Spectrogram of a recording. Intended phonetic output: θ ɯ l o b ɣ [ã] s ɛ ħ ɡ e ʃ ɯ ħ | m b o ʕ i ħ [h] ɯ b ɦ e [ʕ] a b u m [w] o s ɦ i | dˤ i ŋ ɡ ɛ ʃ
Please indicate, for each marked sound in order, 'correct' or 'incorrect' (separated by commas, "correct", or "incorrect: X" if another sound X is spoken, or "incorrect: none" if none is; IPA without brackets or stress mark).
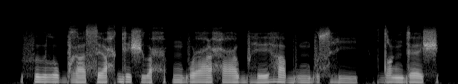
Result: incorrect: a, incorrect: ʕ, incorrect: ɦ, incorrect: b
